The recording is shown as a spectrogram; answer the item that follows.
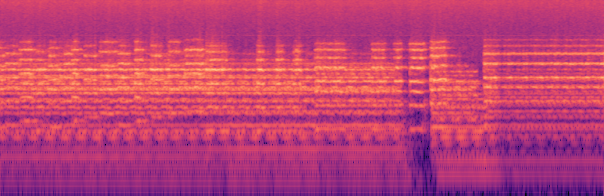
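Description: Organ music bridge of a radio drama: a sustained, pulsing chord that breaks off about four seconds in, followed by a new held chord, marking a scene change.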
